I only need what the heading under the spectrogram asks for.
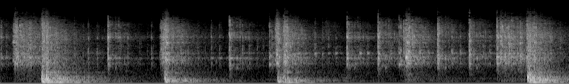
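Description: The drum band of the Congregació de la Soledat, formed in 1991, plays for Holy Week a steady, heavy rhythm of booming bass-drum thuds with crisp snare rolls and rattles filling the gaps, loud and insistent with no voices.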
